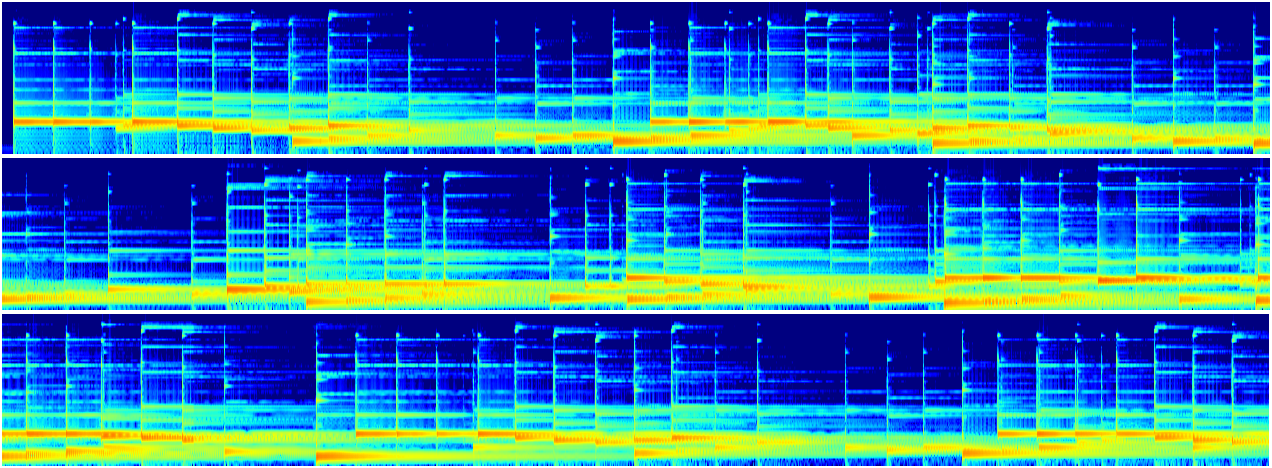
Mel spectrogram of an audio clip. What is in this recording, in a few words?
Music Box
